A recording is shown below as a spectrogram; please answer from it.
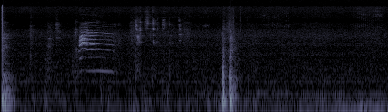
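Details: Lynx point Siamese cat purring loudly while being brushed and trying to bite the brush: a steady low rumbling purr throughout, interrupted by one brief, clear, harmonic meow and a single knocking thump.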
